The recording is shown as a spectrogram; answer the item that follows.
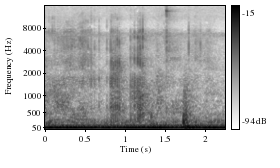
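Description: Faint scratchy rustling and a click over a steady low hum: handling noise from a phone held close to the microphone.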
